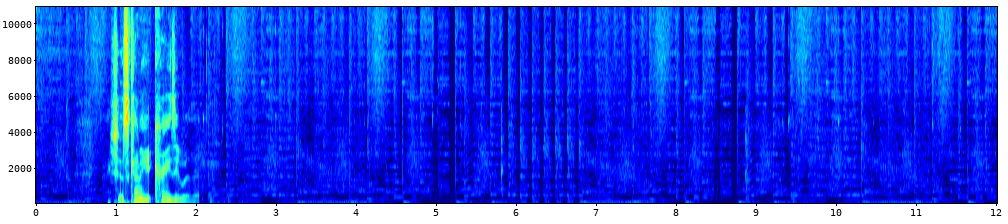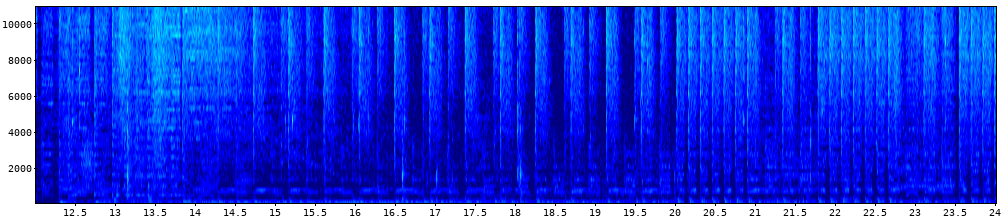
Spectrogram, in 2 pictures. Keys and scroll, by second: 0.7 super+t, 5.7 alt+v, 7.8 2, 8.6 v, 12.9 v, 18.4 super+t, 21.9 super+BackSpace, 22.2 v, 22.8 super+a, 23.0 v, 23.8 super+d.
